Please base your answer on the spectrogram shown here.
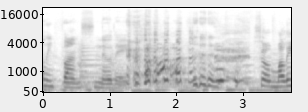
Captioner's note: laughs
